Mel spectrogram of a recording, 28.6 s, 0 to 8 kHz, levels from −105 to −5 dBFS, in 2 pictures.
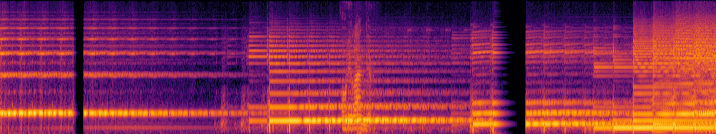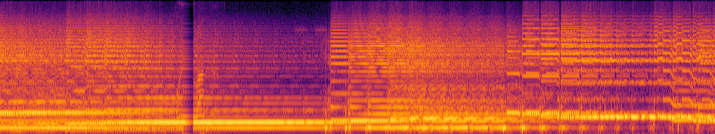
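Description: At 1.46 to 1.69 s, 9.89 to 10.53 s and 17.99 to 18.20 s comes a call audio freeze, likely from delayed packets draining the jitter buffer. The last sound is extended as a fading buzz or hiss, reaching silence for about 120 ms in the first and 240 ms in the second. The audio then resumes where it stopped, inserting gaps of 210, 626 and 192 ms.

A jitter buffer speed-up runs from 6.92 to 9.24 s at 108%, 14.89 to 17.99 s at 115% and 24.20 to 28.10 s at 108%. Repeated removal of short pitch-period pieces, about 0.2, 0.5 and 0.3 s in total, makes the audio sound hurried at unchanged pitch. Throughout, the call path carries nothing above 8 kHz.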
